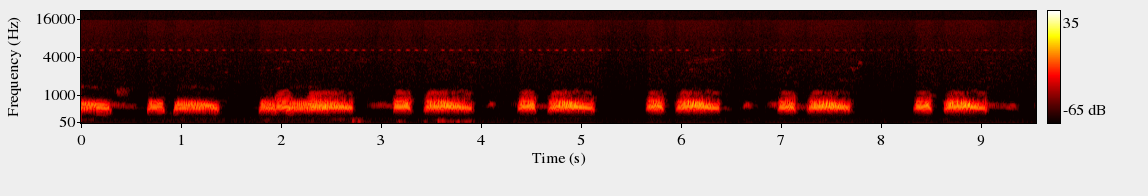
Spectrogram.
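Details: Wild spotted dove approaching a decoy from the undergrowth, intent on attacking it; a long run of low cooing phrases, short note then sustained purring coo, repeated steadily with faint thumps in the middle.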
